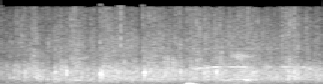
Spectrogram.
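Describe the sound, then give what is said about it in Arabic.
An audience of young men applauds a security officer with a dense, steady roar of clapping. Voices rise briefly above the applause. “صفقوا رجل الأمن يا شباب”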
